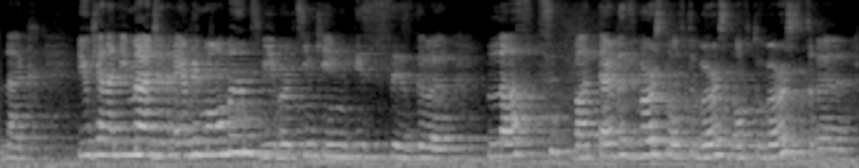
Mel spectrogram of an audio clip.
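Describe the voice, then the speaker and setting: A woman with a Turkish accent giving a public lecture in an art gallery, speaking earnestly with many filler sounds and halting phrases. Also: on the high side, darkish tone, slight background noise. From Turkey. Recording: echoey gallery hall from far off.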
